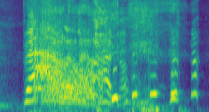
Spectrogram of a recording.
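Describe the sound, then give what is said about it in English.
A person releases a held breath in one loud, breathy exhale. A few short voiced breathy bursts follow it. “Breathe in. Yeah, hold your breath. Hold it. Hold it. And now release.”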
